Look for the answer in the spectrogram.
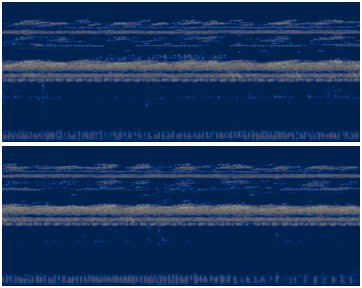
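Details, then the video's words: Cricket calling with a steady, unbroken high-pitched trill that holds one pitch throughout, with a faint higher overtone above it and a low continuous rumble underneath. "Cricket 🦗 shorts//original /sound"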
